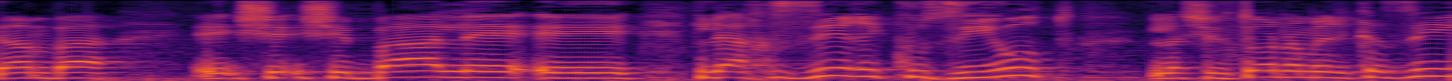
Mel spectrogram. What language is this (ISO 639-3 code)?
heb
